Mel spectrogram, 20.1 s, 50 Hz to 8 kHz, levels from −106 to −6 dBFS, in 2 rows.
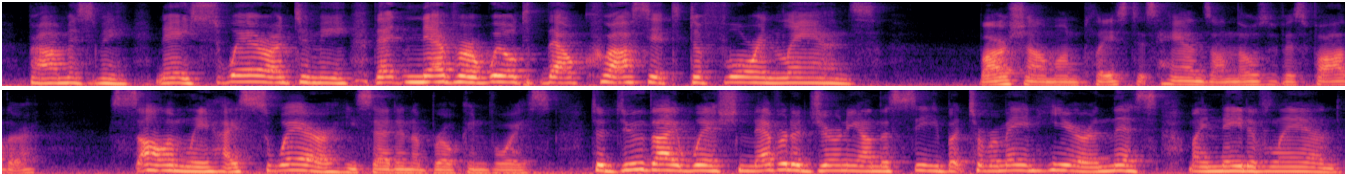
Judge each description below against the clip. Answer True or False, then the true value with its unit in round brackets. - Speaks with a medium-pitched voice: True (170 Hz)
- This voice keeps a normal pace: True (160 wpm)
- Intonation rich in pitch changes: True (6.2 semitones)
